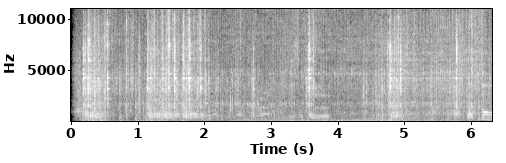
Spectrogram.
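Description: Mountain bike riding down a rough dirt trail: a steady low rumble of wind on the microphone, with the bike's chain and frame rattling in quick clicks over the bumps.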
